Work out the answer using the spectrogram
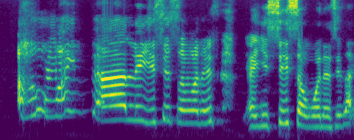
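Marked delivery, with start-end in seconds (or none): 0.2-1.5 very high, sunny, bubbly, high-energy, drawn-out delivery. Demonstrating greeting someone while in high energy, bubbly high-energy greeting. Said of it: "because you're in high energy".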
